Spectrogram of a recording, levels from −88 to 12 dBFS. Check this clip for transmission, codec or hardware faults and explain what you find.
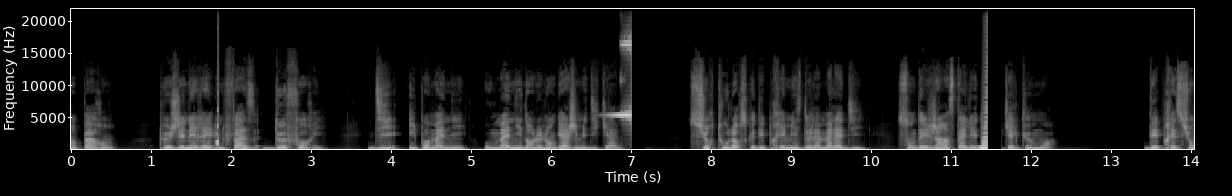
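Three bursts in this speech clip come from an unstable filter. Each is a tone that swells to clipping and then drops into silence, caused by a recursive filter with bad coefficients whose output runs away and overflows until it resets.

At 1.79 to 1.84 s a squeal of around 1.5 kHz builds in 41 ms, followed by 10 ms of silence.

At 6.64 to 7.17 s a whine of around 5 kHz climbs over 354 ms, then cuts out for 175 ms.

At 11.30 to 11.63 s a low tone of around 400 Hz grows for 152 ms, followed by 180 ms of silence.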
